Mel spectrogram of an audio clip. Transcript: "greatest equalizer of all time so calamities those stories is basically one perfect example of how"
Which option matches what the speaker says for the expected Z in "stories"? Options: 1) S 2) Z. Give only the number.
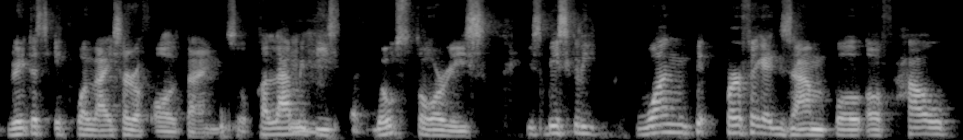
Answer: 1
